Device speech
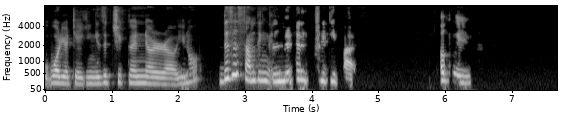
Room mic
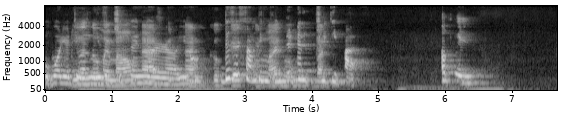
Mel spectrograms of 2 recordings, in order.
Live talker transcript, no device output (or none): even though my mom asked and cook it in my home but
